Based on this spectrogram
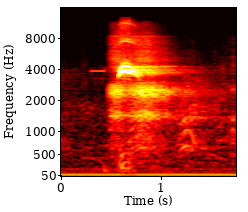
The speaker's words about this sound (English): and we have a late whistle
